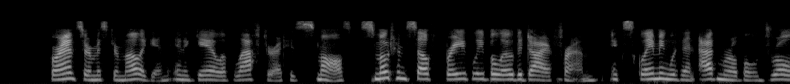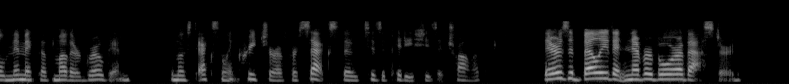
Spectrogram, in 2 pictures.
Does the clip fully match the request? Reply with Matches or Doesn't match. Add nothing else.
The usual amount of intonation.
Matches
